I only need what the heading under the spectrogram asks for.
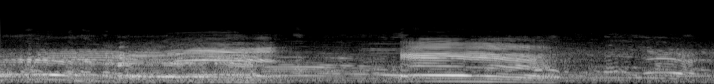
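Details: Sahiwal bull calves at Ambari cattle market, traded as farm stock; long harmonic lowing calls rising and falling over several seconds, with a second stronger moo midway, overlapping market chatter and background music.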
